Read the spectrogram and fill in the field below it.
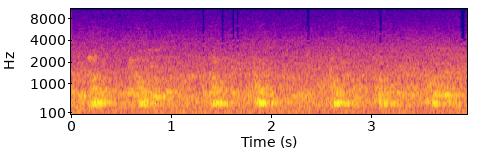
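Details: At Old Friends Senior Dog Sanctuary's outside yard, senior dogs bark excitedly as Titus passes by, a fairly regular run of mid-pitched woofs, roughly one each second, over a faint low background hum.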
